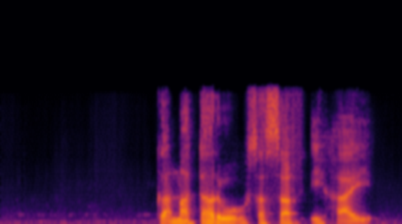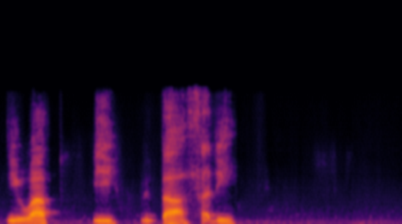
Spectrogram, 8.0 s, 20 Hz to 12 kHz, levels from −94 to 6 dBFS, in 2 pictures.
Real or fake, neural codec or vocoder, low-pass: fake; codec, 16 kHz, 1 kbps, X-Codec, HuBERT features, trained on general audio; 7.2 kHz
